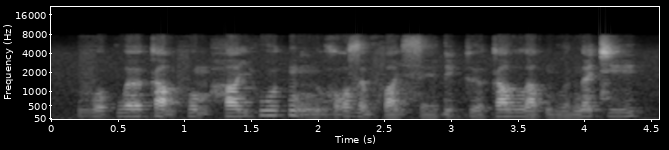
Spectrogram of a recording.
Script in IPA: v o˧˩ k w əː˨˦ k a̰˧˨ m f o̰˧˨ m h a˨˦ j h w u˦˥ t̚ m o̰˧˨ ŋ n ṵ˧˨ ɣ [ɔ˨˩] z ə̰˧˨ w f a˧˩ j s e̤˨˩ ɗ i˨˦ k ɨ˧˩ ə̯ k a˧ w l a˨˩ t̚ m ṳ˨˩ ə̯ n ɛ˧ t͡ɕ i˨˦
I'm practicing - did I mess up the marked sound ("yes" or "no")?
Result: yes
